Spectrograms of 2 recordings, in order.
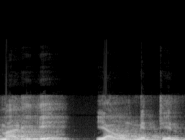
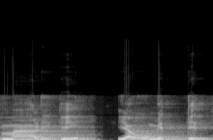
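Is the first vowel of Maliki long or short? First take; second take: short; long. First: The first vowel of Maliki is kept short. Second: The first vowel of Maliki is held long. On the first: God is the king of the Day of Judgment. "boleh pula dibaca pendek" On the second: God is the owner of the Day of Judgment. "Itu kalau dipanjang, dibaca panjang"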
